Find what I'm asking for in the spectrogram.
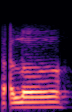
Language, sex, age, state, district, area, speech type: Assamese, male, 30-45, Assam, Sonitpur, rural, conversation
